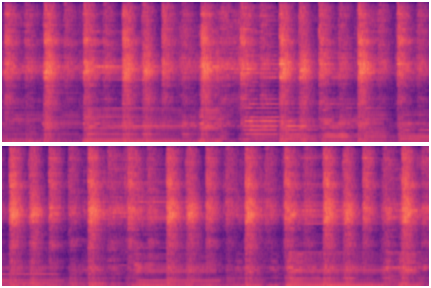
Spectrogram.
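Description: Instrumental break of a cumbia-style song: a melody of short, stepping notes over a bass line and a steady beat.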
